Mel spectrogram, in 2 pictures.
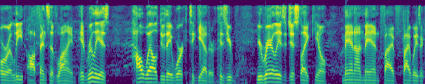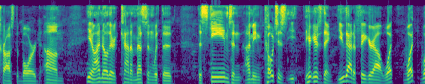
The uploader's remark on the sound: Live From Radio Row at Army/Navy.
